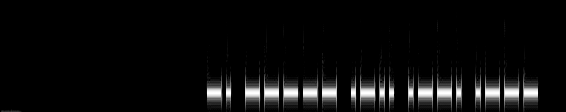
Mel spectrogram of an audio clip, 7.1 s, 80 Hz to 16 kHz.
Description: Morse code, heard as a keyed tone, about 21 wpm, 700 Hz. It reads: N0LPJ
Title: USA Call Signs - 5 Characters - Repeated 2x - 20wpm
